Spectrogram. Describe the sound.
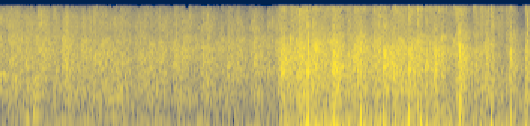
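A church audience applauds to welcome a guest speaker before a sermon. The clapping is a dense, steady patter that swells louder about halfway through and keeps going to the end.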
